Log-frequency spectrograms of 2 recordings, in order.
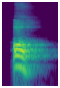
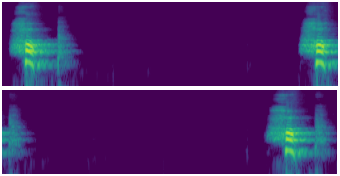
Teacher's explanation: when you produce this sound, your mouth is round, your tongue is very low in your mouth, and it's a very short sound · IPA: /ɒ/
